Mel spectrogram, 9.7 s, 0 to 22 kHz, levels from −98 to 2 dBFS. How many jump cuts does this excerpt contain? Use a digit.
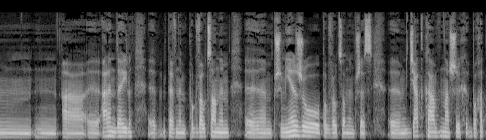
0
